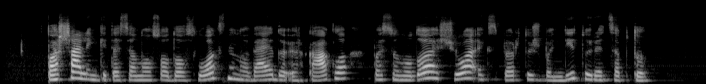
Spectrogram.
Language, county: Lithuanian, Šiauliai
